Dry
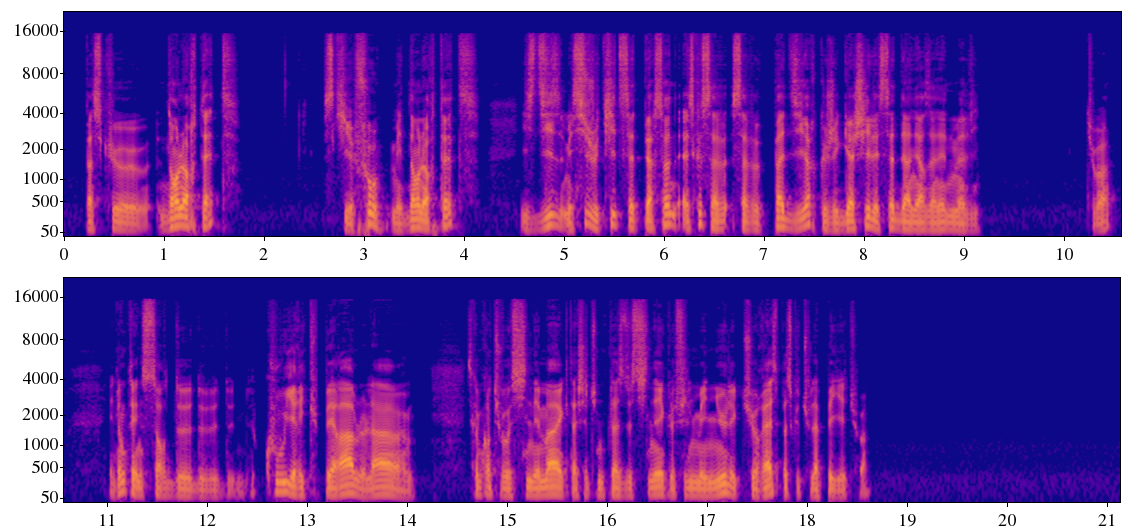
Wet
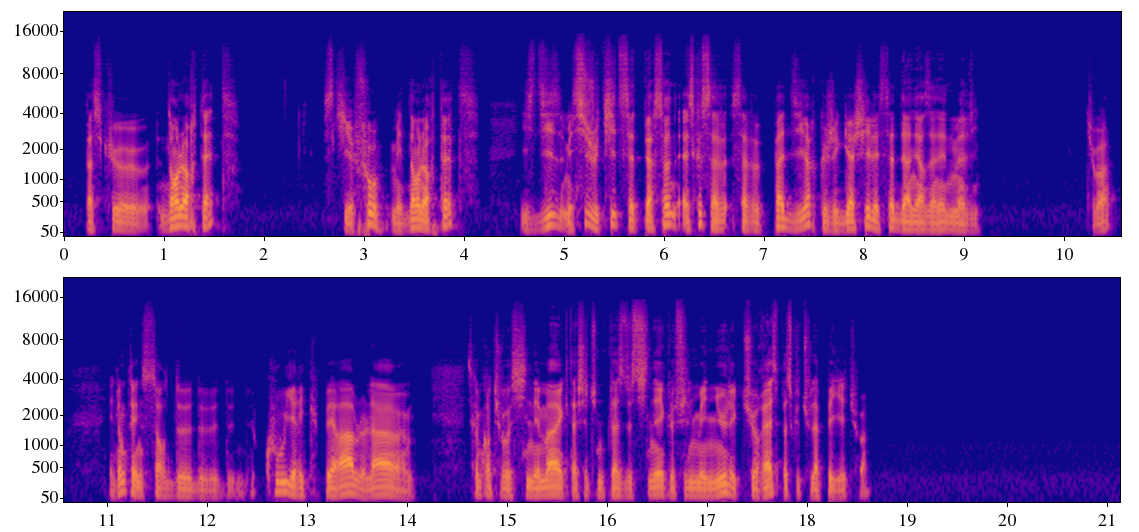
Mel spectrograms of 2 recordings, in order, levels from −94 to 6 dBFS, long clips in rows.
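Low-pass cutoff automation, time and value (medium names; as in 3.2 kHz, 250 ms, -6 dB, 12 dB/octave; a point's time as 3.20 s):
3.4 kHz
from 5.13 s 5.9 kHz
from 6.68 s 2.7 kHz
from 8.34 s 6.4 kHz
from 9.08 s 3.4 kHz
from 11.73 s 1.7 kHz
from 13.62 s 4.4 kHz
from 15.42 s 9.8 kHz
from 18.13 s 5.3 kHz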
